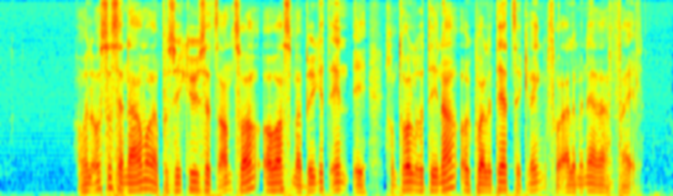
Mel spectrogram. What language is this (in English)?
Norwegian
